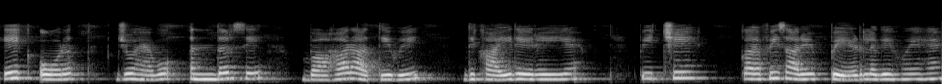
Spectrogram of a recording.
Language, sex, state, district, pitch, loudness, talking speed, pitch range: Hindi, female, Himachal Pradesh, Shimla, 245 Hz, -15 LUFS, 135 wpm, 235-265 Hz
